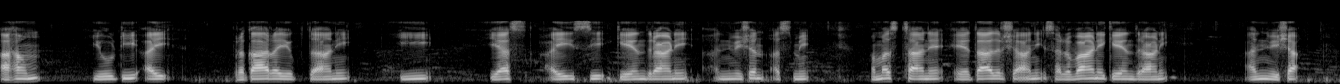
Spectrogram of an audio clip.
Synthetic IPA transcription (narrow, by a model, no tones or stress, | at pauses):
ɐɦɐm | juːʈiʔɐj | pɾɐkaːɾɐjukt̪aːni | i | esɐjsikeːnd̪ɾaːɳiɐ̰nʋiʃɐnɐ̰smi | mɐmɐst̪ʰaːneːeːt̪aːd̪ɾɪʃa̰ːnisɐɾʋaːɳikeːnd̪ɾaːɳi | ɐ̰nʋiʂɐ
